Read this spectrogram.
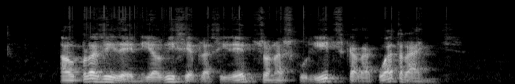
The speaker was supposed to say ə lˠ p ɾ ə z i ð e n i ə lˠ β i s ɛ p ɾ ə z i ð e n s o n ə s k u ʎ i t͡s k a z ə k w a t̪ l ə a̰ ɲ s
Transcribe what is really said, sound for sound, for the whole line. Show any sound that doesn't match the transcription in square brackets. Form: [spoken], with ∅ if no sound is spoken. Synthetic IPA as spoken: ə lˠ p ɾ ə z i ð e n i ə lˠ β i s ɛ p ɾ ə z i ð e n s o n ə s k u ʎ i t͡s k a [ð] ə k w a t̪ [ɾ] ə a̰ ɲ s

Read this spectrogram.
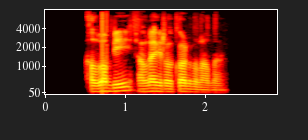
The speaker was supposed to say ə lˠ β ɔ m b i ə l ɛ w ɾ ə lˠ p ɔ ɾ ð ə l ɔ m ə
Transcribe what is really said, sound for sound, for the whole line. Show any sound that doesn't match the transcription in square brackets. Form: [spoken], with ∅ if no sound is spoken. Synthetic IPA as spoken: ə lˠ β ɔ m b i ə l ɛ [ɣ] ɾ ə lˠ [k] ɔ ɾ ð ə l ɔ m ə

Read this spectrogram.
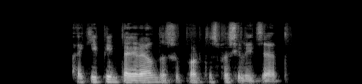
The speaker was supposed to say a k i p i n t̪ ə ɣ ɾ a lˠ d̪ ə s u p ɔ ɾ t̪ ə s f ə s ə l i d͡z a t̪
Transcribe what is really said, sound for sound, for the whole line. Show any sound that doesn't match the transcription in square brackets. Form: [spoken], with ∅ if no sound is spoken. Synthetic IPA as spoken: [ə] k i p i n t̪ ə ɣ ɾ a lˠ d̪ ə s u p ɔ ɾ t̪ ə s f ə s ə l i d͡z a t̪

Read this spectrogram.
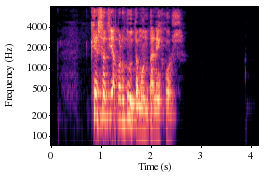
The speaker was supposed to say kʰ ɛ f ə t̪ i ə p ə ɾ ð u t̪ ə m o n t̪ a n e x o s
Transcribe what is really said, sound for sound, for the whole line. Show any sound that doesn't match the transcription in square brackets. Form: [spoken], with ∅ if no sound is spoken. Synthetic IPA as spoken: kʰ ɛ [s] ə t̪ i [a] p ə ɾ ð u t̪ ə m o n t̪ a n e x o s

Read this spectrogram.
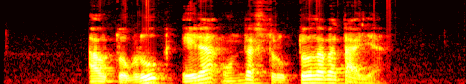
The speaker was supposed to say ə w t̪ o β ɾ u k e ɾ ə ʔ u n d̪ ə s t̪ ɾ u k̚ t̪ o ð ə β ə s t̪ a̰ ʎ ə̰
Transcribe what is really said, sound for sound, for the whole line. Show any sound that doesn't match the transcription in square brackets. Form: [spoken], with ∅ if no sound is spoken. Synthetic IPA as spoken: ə w t̪ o β ɾ u k e ɾ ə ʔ u n d̪ ə s t̪ ɾ u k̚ t̪ o ð ə β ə [∅] t̪ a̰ ʎ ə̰

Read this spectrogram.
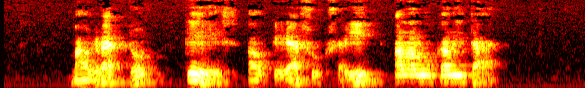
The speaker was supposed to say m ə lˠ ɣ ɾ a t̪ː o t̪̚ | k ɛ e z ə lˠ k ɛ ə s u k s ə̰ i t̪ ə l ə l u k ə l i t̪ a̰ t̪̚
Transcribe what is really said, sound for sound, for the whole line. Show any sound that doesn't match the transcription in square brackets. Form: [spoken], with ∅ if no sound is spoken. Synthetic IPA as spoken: m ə lˠ ɣ ɾ a t̪ː o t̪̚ | k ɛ e z ə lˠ k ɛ [a] s u k s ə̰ i t̪ ə l ə l u k ə l i t̪ a̰ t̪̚

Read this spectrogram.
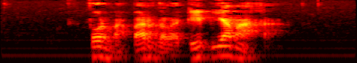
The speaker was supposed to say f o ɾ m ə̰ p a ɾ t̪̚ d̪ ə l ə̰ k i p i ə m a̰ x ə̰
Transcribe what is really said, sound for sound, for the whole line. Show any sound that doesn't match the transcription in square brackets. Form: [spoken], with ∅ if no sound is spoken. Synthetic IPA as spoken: f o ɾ m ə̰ p a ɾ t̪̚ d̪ ə l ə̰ k i p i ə m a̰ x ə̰

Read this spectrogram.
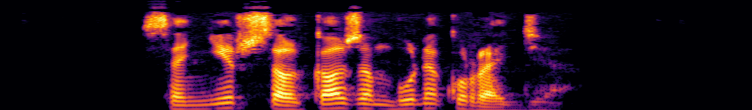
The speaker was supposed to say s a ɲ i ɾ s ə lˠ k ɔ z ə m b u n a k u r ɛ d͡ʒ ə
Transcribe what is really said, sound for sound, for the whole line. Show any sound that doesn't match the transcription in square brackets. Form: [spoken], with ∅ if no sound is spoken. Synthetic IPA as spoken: s [ə] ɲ i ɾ s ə lˠ k ɔ z ə m b u n [ə] k u r ɛ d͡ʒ ə

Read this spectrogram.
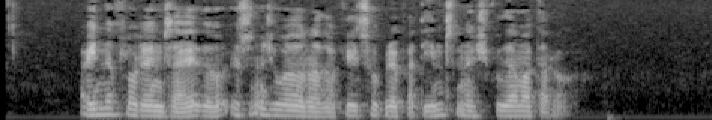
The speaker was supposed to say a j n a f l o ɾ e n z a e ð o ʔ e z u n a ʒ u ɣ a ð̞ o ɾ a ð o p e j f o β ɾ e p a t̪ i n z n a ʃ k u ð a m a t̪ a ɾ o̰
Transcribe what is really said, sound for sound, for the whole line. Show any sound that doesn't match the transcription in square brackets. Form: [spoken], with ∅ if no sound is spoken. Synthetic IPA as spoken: a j n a f l o ɾ e n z a e ð o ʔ e z u n a ʒ u ɣ a ð̞ o ɾ a ð o [k] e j [s] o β ɾ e p a t̪ i n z n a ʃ k u ð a m a t̪ a ɾ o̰

